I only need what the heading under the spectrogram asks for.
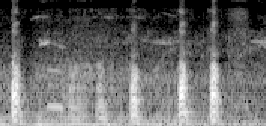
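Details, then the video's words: Female wolfdog reasserting her dominance over a male, who was about to lick her face and submit; a series of short, sharp, high yipping barks, about five bursts in under three seconds, over soft rumbling. "Wolf Dogs Growling Mouthing Biting Snarling Showing Teeth"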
